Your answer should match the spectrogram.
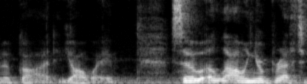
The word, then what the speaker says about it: Yahweh: When we say Yahweh as it's properly pronounced, it actually mimics a breath.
